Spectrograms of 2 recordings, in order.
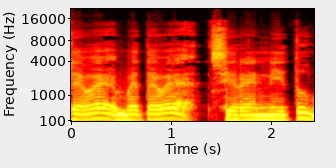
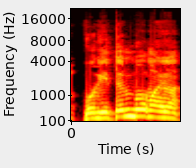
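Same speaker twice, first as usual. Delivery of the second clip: gleeful boast; 6 semitones higher than usual. Real, not acted. Triumphant retelling with laugh.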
